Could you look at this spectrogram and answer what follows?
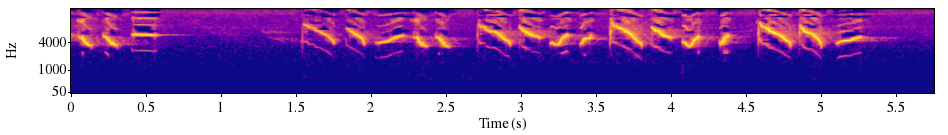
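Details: Oriental white-eye with beak open, rolling its song to agitate rivals: a few quick high notes, a one-second pause, then a sustained run of rapid, bright, descending chirps lasting about four seconds.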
